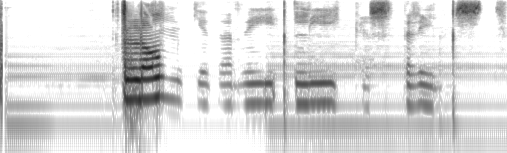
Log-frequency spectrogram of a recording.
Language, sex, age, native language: Icelandic, male, 8, Icelandic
